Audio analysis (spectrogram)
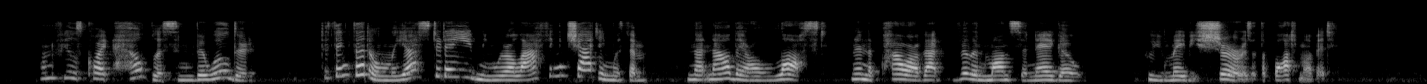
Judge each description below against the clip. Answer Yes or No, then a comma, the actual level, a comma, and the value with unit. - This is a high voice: Yes, high, 220 Hz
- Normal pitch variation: No, wide, 5.7 semitones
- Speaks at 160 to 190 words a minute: Yes, average, 185 wpm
